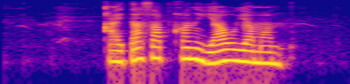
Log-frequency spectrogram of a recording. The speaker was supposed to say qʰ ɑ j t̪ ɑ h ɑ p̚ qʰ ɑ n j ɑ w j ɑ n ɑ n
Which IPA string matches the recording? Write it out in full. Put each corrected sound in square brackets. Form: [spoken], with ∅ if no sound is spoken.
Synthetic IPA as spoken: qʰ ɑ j t̪ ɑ [s] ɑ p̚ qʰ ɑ n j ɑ w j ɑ [m] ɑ n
